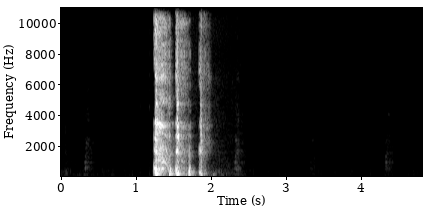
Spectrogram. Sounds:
Cough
